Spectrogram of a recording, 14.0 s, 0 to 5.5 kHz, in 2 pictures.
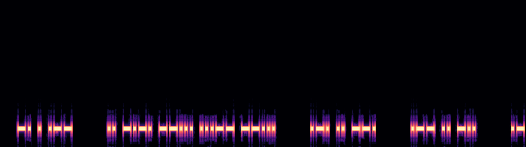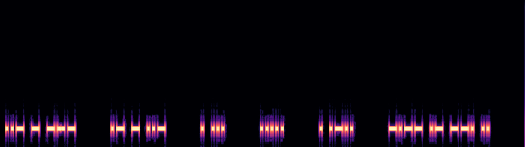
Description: Morse code, heard as a keyed tone, about 34 wpm, 700 Hz. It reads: NEW IC737 RIG WID AUTO ATU ES 5 EL YAGI
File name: UK MASTER QSOs TRAINING / 35WPM / UK MASTER QSOs 0005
